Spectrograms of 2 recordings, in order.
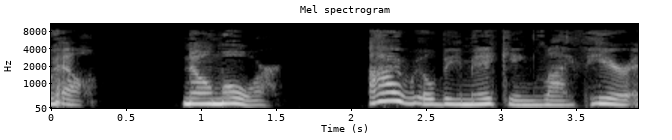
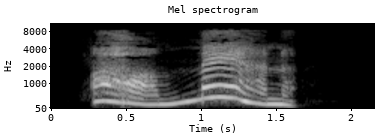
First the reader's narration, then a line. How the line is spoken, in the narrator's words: Jamie cried in disgust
